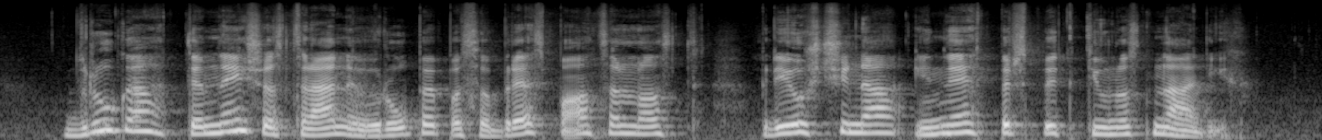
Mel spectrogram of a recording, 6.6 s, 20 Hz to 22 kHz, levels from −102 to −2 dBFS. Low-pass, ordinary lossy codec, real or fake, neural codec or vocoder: 19.8 kHz; none; fake; vocoder, 44.1 kHz, 128 mel bands, Pupu-Vocoder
